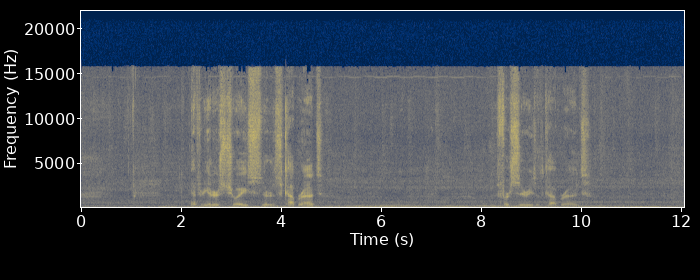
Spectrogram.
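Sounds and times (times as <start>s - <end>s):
machinery low rumbling hum: 0.0s - 12.0s.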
